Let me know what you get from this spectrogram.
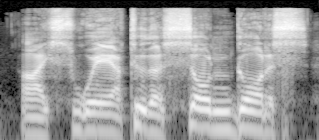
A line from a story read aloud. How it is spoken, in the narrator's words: Iron Hoof growled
